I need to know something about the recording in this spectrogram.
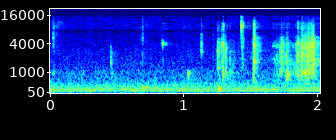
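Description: Faint sounds of drinking from a thin plastic water bottle: a quiet first second, then a scatter of small clicks and crackles of the plastic and the mouth in the second half as the bottle comes away.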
